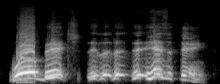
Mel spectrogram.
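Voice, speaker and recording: A man's voice: very high-pitched, wildly swooping pitch, a little slow, creaky, darkish tone, lo-fi sound. A man hosting a live stream, ranting in profane, mocking commentary with stammered repeats. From United States.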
